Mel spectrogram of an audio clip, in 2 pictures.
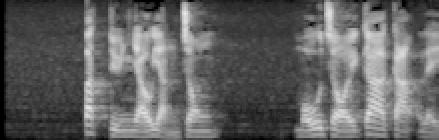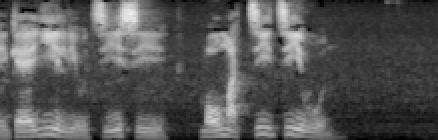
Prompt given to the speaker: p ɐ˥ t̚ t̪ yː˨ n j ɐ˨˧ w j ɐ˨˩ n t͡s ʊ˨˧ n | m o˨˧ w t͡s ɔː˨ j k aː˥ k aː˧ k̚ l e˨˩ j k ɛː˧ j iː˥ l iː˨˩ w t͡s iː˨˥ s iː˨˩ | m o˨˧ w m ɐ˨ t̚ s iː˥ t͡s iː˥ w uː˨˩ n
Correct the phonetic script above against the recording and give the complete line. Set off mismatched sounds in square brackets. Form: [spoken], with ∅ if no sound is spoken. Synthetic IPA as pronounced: p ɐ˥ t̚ t̪ yː˨ n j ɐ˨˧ w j ɐ˨˩ n t͡s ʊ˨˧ [ŋ] | m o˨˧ w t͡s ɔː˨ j k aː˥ k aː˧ k̚ l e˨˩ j k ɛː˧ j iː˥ l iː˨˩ w t͡s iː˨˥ s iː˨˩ | m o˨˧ w m ɐ˨ t̚ [t͡s] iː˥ t͡s iː˥ w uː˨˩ n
